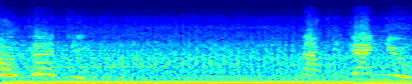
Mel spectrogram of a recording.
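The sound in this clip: A boat engine drones steadily at a low pitch throughout, on a trip out to the Skellig rocks in the Atlantic, with a few brief higher sounds over the hum.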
